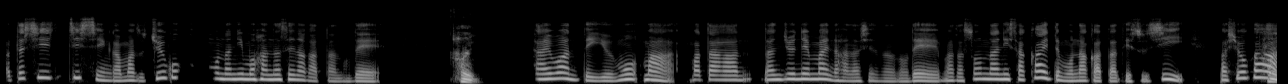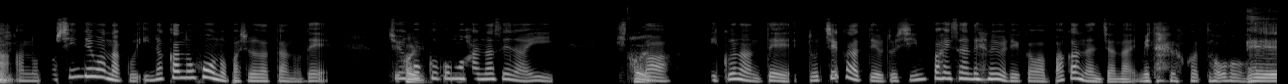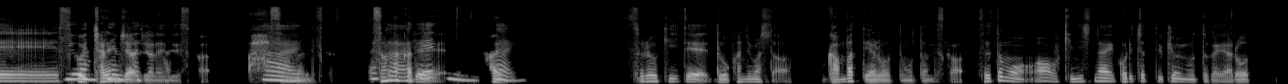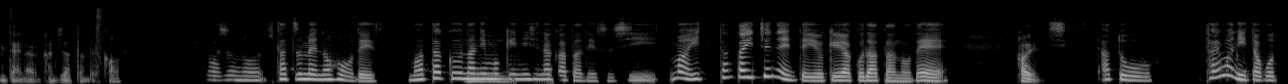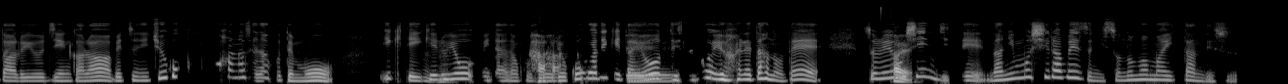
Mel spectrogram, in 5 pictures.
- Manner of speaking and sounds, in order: laughing while speaking: "みたいなこと"; other noise; chuckle
- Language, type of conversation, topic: Japanese, podcast, なぜ今の仕事を選んだのですか？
